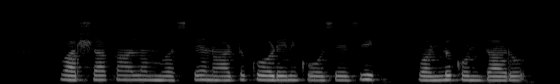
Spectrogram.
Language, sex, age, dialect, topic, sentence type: Telugu, female, 18-24, Utterandhra, agriculture, statement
